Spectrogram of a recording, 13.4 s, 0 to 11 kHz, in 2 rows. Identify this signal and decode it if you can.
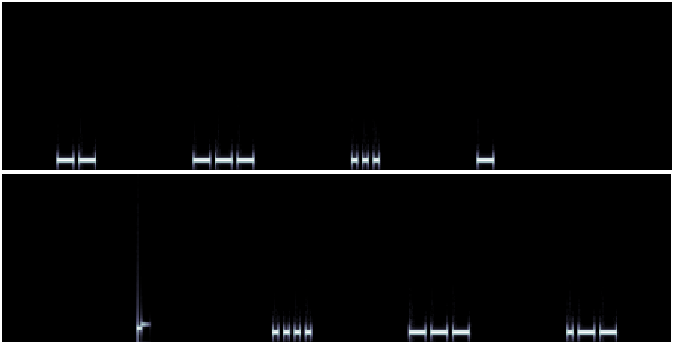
Morse code, heard as a keyed tone, about 22 wpm, spaced as for 8 wpm, 690 Hz. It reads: MOST HOW
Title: 6x Character Spacing - Top 100 Words - 22wpm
